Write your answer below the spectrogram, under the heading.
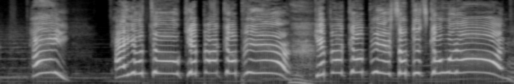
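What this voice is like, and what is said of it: Imitated peaker guard voice. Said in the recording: “in a peaker voice ... really good voice ... That's exactly how the peakers speak.”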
